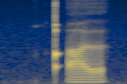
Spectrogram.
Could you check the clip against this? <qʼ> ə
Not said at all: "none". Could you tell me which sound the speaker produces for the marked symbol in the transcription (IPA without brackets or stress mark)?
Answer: qʼ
